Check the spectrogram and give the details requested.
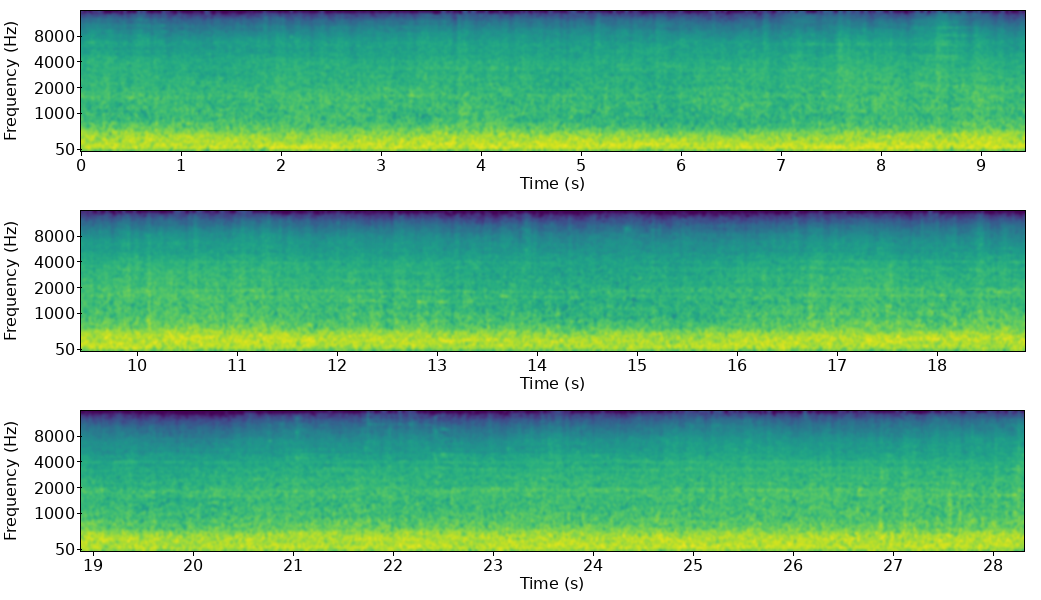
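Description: A passing train's cars rolling by steadily, with no letup in the sound.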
